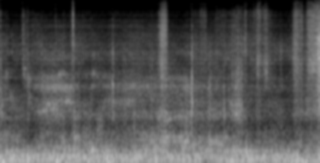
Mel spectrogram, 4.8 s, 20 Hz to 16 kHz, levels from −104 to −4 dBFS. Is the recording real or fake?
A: fake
